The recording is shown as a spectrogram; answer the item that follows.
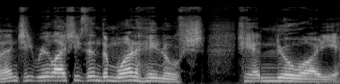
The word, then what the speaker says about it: Des Moines: she realized she's in Des Moines. She had no idea how to say that. Which is Des Moines. Although the S is silent at the end, so it's just By the way, it is properly pronounced Des Moines.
